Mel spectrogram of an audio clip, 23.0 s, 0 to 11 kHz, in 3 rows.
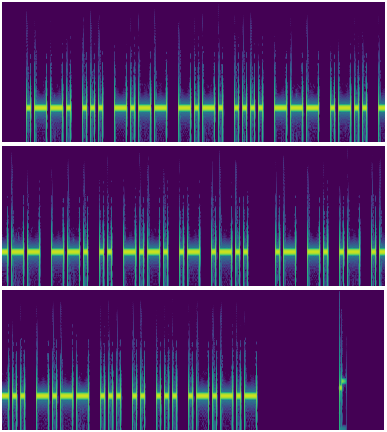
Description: Morse code, heard as a keyed tone, about 15 wpm, 700 Hz. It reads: PSYCHOLOGICAL ANALYSIS.
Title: Sentences from Top 1400 Words 15wpm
